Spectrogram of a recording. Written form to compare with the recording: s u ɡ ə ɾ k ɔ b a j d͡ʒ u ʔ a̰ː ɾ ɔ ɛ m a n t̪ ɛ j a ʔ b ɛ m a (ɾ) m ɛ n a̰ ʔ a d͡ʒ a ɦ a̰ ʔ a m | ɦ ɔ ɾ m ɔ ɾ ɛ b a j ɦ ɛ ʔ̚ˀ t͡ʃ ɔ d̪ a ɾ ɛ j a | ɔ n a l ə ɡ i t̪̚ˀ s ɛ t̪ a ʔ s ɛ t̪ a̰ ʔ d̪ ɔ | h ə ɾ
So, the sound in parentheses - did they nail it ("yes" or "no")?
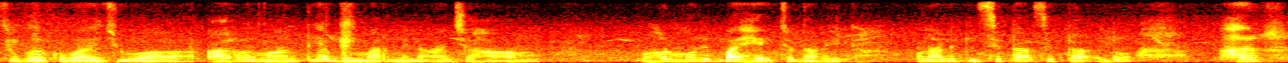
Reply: yes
